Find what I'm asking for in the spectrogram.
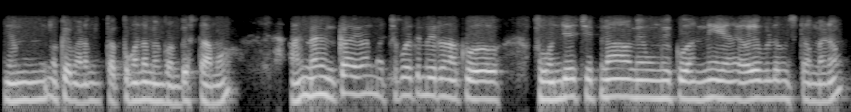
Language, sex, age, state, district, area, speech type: Telugu, male, 18-30, Andhra Pradesh, East Godavari, rural, conversation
